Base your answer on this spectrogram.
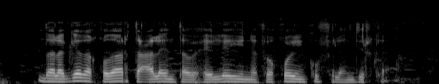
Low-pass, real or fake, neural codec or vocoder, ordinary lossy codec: none; real; none; none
